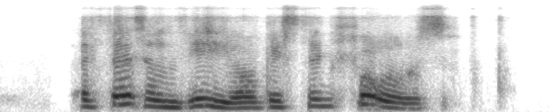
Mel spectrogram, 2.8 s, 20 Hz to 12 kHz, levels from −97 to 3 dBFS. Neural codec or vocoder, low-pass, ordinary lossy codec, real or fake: codec, 16 kHz, 1 kbps, FreqCodec, smaller model; 7.2 kHz; Opus, 16 kbps; fake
